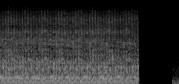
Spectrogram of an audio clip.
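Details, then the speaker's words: Jaguar XF 3.0 TDV6 diesel (limp mode, power loss, blocked DPF) after the intercooler intake was refitted and re-clipped to cure a boost leak: steady, even idle with no hiss or hunting. The boost leak is gone. "and the engine sounds much better we've not got no boost leak there"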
